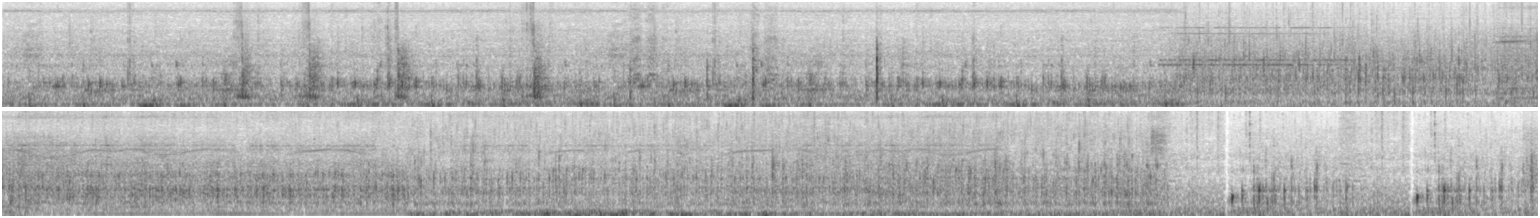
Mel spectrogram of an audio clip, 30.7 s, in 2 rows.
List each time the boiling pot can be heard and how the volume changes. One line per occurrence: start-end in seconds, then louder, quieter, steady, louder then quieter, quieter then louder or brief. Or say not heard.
0.0-30.6 steady.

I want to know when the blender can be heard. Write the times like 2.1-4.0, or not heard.
14.9-25.4.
